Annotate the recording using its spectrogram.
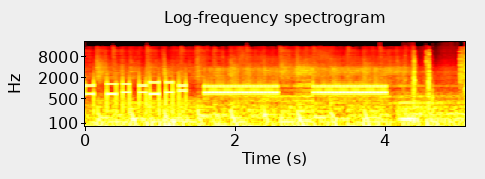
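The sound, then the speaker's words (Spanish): A quick run of dialing tones beeps out, followed by two long, steady ringback tones of an outgoing phone call, clear, with faint low murmuring underneath. “A ver, ¿de quién tengo el teléfono? Oscar Mel, del podcast de Jokes in Spanish. Voy a hablarle.”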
